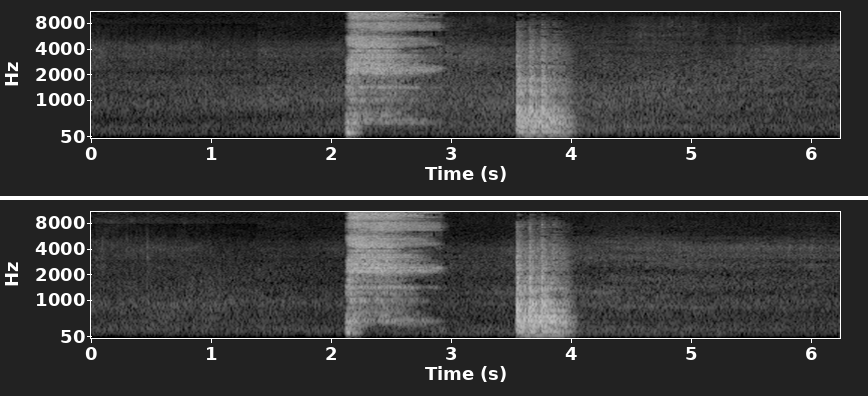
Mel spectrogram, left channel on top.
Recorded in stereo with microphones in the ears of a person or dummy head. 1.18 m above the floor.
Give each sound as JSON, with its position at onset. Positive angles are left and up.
{"t": 2.1, "sound": "breathing", "side_deg": -5, "distance_m": 1.4}
{"t": 3.5, "sound": "a gunshot", "side_deg": -25, "distance_m": 1.0}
